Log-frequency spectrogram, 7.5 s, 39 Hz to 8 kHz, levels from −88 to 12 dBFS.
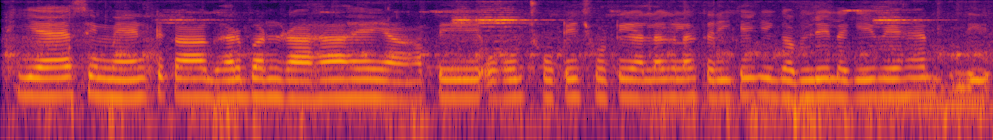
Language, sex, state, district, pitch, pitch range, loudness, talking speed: Hindi, female, Rajasthan, Bikaner, 195 Hz, 190-200 Hz, -15 LUFS, 175 wpm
